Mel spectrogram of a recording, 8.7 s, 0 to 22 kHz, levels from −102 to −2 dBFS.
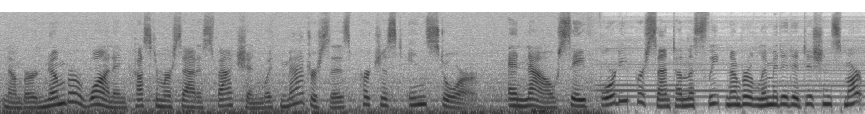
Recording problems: machinery noise; noticeable; throughout; 10 dB below the speech

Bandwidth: 14.5 kHz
